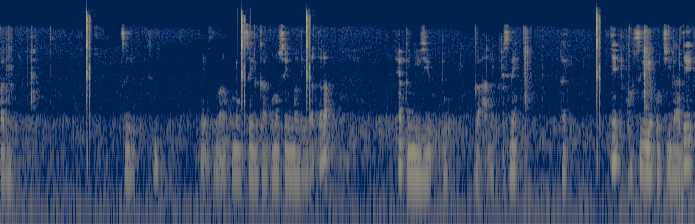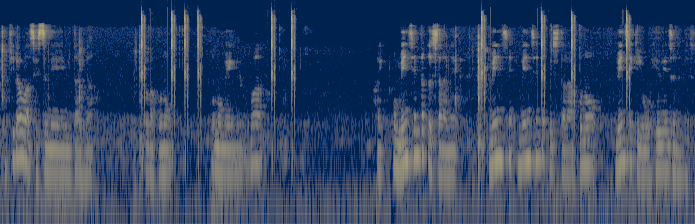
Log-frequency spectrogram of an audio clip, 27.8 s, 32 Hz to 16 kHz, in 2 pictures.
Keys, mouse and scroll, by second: 16.4 Up, 22.7 Escape.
